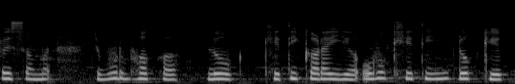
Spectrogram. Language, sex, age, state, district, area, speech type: Maithili, female, 30-45, Bihar, Muzaffarpur, rural, spontaneous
